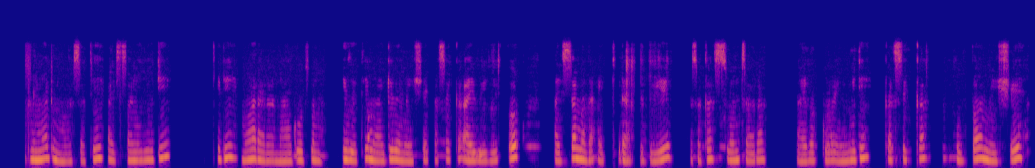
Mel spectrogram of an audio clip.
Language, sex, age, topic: Gamo, female, 18-24, government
